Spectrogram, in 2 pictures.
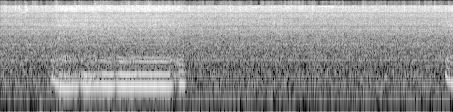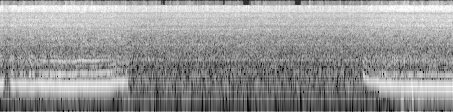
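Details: Fuzzy the cat, deep asleep and possibly dreaming, snores in a regular rhythm: smooth, low, humming tones of over a second each, repeating about every four seconds with quiet between.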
